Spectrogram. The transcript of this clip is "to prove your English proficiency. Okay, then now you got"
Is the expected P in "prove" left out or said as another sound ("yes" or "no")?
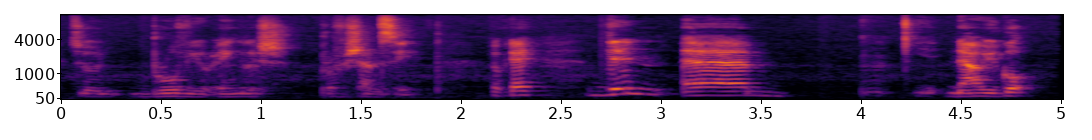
yes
